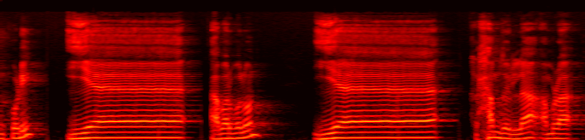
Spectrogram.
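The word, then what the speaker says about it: ي: ইয়া হরফটি উচ্চারণ ক্ষেত্রে বারিক হবে এবং এক আলিফ টেনে পড়তে হবে। ইয়া, আবার বলুন ইয়া।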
